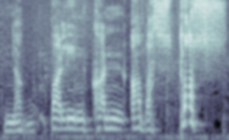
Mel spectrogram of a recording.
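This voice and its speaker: A woman's voice: deep voice, slow pace, fairly bright tone, full character voice. A woman playing a haughty, defiant middle-aged mother in an Ilocano radio drama, scolding melodramatically.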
